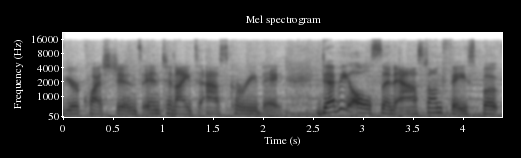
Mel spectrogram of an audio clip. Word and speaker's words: Caribe: It's actually pronounced Caribe, but most people just say Caribe since it's a lot easier to pronounce.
